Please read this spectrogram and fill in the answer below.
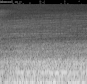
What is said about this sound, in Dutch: Dat laatste is een elektrische auto.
